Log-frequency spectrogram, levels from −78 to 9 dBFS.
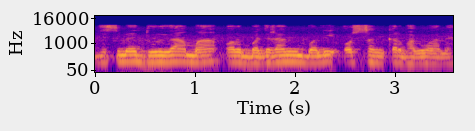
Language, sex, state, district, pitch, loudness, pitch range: Hindi, male, Jharkhand, Palamu, 125 Hz, -13 LUFS, 120-135 Hz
